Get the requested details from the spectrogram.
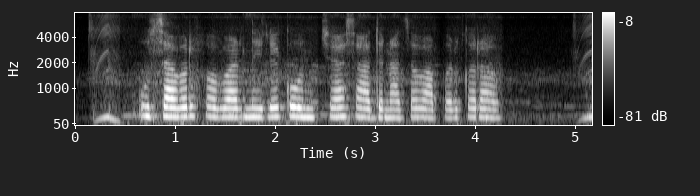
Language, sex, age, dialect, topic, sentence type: Marathi, female, 51-55, Varhadi, agriculture, question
